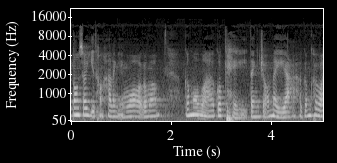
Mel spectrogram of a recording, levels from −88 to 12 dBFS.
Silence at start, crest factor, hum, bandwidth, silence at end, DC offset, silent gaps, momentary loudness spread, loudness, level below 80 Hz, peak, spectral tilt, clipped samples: 0 s; 14 dB; none; 12.5 kHz; 0 s; under 0.1%; none; 7 LU; -16 LUFS; -34 dBFS; -2 dBFS; -6.5 dB/octave; under 0.1%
